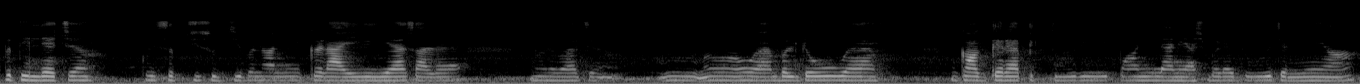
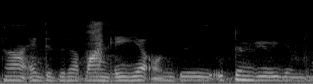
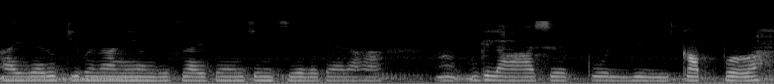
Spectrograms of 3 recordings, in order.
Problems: none marked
